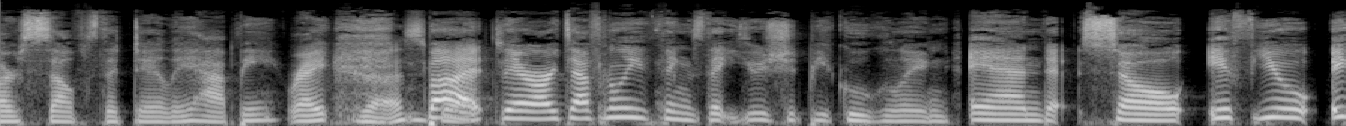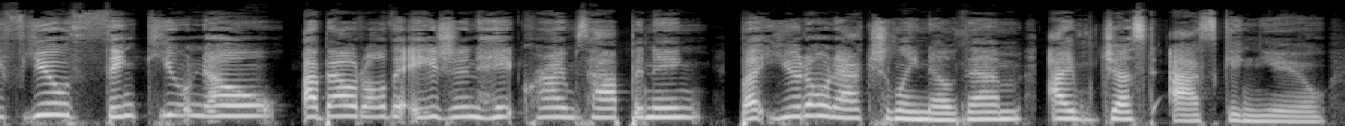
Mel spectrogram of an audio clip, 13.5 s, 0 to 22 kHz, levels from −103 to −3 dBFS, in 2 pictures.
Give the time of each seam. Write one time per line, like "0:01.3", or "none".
0:04.8
0:06.6
0:08.2
0:10.3
0:11.9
